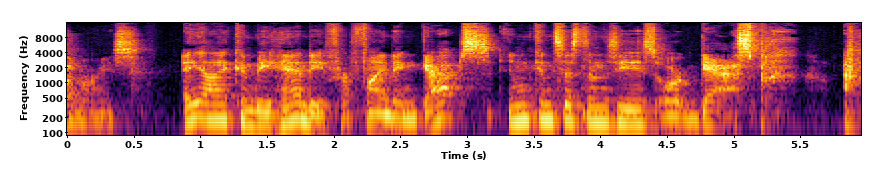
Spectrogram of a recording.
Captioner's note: gasp!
